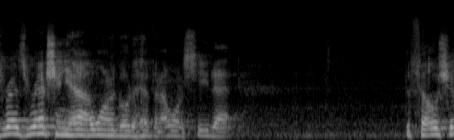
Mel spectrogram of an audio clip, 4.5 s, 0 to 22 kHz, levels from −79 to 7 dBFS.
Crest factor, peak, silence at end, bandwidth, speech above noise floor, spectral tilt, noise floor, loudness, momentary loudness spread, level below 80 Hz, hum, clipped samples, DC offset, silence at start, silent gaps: 18 dB; -16 dBFS; 0 s; 13.5 kHz; 28 dB; -5 dB/octave; -59 dBFS; -32 LUFS; 13 LU; -80 dBFS; none; under 0.1%; under 0.1%; 0 s; none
